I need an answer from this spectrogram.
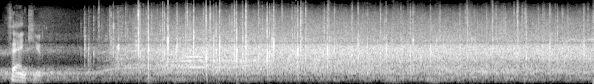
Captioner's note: congregation applauding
